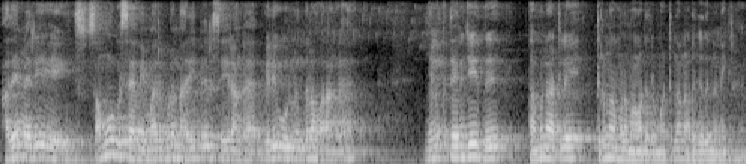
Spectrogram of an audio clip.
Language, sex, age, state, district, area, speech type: Tamil, male, 18-30, Tamil Nadu, Tiruvannamalai, rural, spontaneous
